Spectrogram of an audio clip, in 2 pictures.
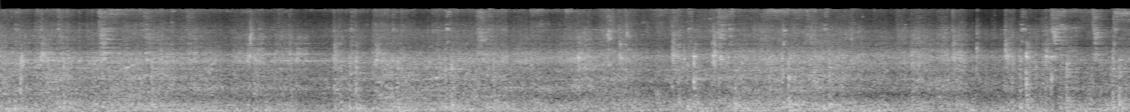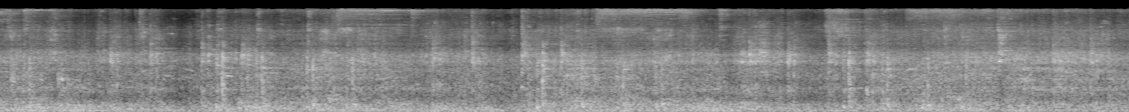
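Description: Freight train of coal hopper wagons rolling past close by: steel wheels clacking over the rail joints over a steady rumble.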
